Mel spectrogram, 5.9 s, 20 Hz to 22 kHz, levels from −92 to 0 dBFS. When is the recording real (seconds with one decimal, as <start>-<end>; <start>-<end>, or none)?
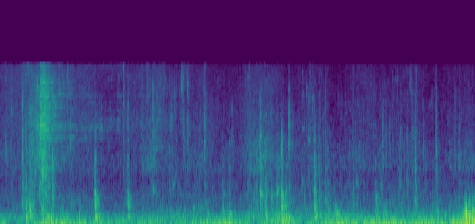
0.0-5.9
